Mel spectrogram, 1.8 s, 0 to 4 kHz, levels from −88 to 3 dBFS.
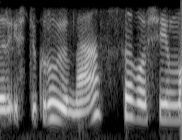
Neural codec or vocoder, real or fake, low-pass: none; real; 3.6 kHz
